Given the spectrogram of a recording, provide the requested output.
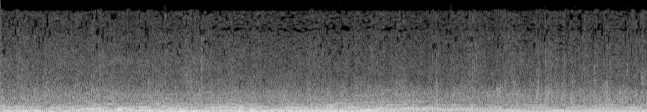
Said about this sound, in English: Come on, can I have hands in hot D? Clap hands in hot D. Hot D at the back. I can see hands. Clap your hands at the back.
